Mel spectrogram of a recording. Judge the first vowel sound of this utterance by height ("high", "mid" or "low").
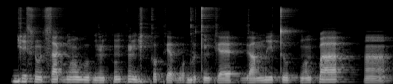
high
